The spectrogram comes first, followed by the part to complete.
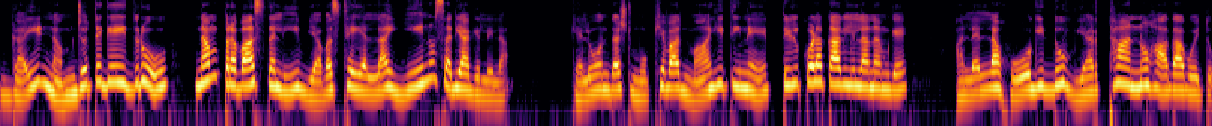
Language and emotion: Kannada, sad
